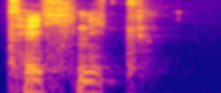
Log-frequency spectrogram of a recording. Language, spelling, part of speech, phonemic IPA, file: German, Technik, noun, /ˈtɛçnɪk/, De-Technik.ogg
- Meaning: 1. technique 2. technology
